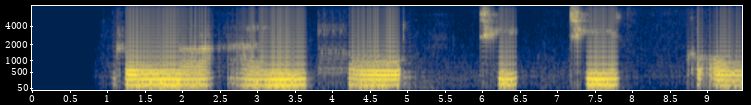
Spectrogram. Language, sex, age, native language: Icelandic, female, 8, Icelandic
